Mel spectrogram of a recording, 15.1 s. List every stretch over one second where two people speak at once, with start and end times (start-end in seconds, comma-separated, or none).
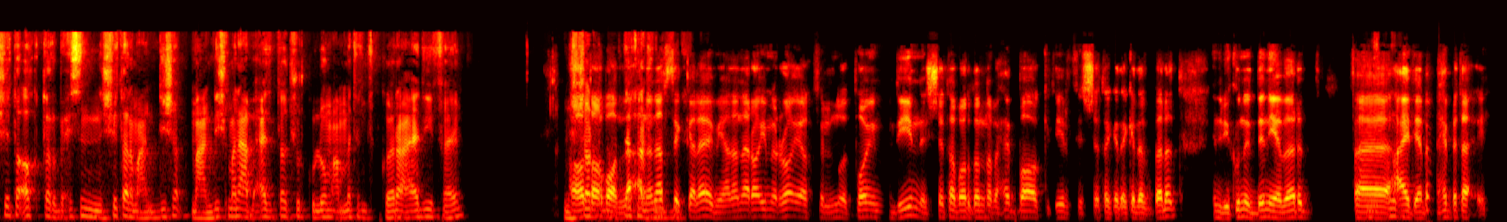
5.7-7.0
